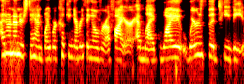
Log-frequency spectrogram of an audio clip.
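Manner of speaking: usual speaking voice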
